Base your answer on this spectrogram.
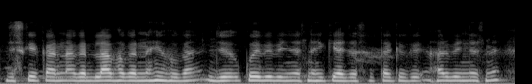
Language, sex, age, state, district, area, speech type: Hindi, male, 18-30, Bihar, Muzaffarpur, rural, spontaneous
